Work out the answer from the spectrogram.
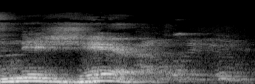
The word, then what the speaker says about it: Niger: about Niger that is how that country is pronounced it's Niger and I know I know trust me the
